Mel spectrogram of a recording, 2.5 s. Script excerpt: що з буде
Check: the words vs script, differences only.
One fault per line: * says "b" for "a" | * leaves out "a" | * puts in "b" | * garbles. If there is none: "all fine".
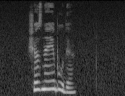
* puts in "неї"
